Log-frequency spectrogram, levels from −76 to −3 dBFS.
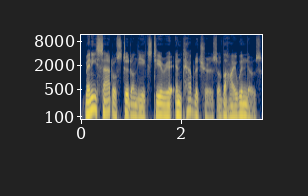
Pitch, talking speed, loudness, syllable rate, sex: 100 Hz, 200 wpm, -17 LUFS, 5.8 syllables/s, male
